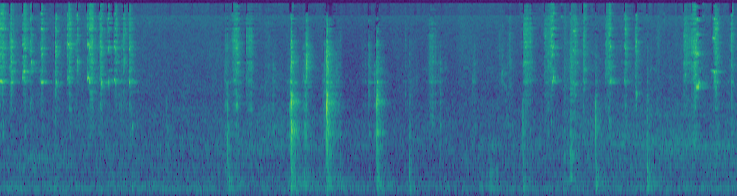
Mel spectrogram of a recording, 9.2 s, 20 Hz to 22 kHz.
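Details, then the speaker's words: VAZ 2107 driveshaft: thin, high squeaks and sharp chirps at an uneven pace as the old universal joint is flexed; its needle rollers were rusted inside, causing squeaking and humming while driving; replaced with a new greaseable joint. "и звуки издает при езде Вот она старая крестовина которая скрипела гудела заржавели внутри ролики"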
